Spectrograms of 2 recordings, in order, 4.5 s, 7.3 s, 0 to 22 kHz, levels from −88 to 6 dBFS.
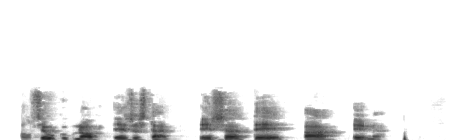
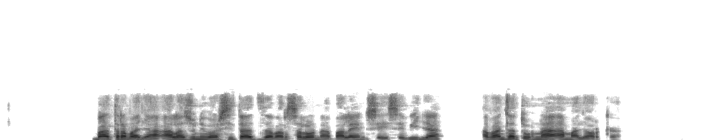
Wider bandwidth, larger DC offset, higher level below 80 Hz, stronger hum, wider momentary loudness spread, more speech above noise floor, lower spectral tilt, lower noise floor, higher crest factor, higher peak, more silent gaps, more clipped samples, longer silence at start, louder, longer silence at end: first, 8.4 kHz vs 7.6 kHz; neither; about the same, -62 dBFS vs -66 dBFS; neither; first, 16 LU vs 9 LU; second, 20 dB vs over 72 dB; about the same, -4.5 dB/octave vs -4 dB/octave; second, -37 dBFS vs under -90 dBFS; about the same, 18 dB vs 18 dB; about the same, 0 dBFS vs -2 dBFS; second, none vs 4.50-4.81 s; neither; second, 0.2 s vs 0.95 s; about the same, -18 LUFS vs -19 LUFS; second, 0.45 s vs 1.1 s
